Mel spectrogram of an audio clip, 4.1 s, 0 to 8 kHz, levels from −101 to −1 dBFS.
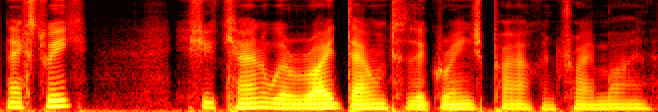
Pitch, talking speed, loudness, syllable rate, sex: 110 Hz, 220 wpm, -21 LUFS, 4.7 syllables/s, male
